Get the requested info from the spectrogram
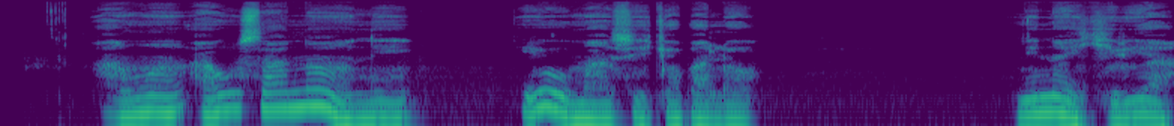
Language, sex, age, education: Yoruba, female, 30-45, tertiary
